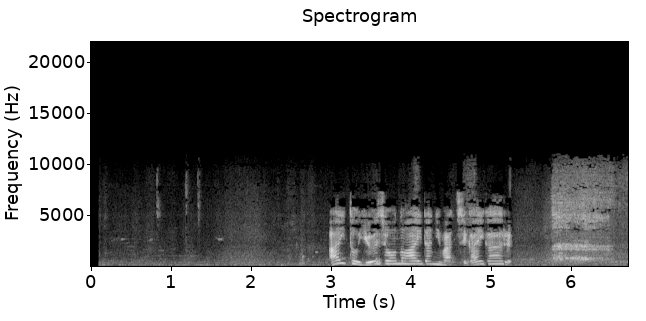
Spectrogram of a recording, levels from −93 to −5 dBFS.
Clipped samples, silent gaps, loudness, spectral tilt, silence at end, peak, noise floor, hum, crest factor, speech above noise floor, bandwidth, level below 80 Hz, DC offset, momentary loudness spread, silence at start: under 0.1%; none; -24 LUFS; -1.5 dB/octave; 0 s; -2 dBFS; -52 dBFS; none; 26 dB; 27 dB; 11.5 kHz; -76 dBFS; under 0.1%; 12 LU; 0.15 s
